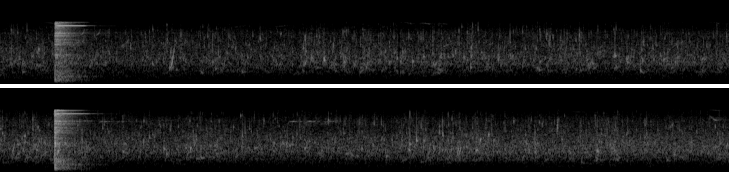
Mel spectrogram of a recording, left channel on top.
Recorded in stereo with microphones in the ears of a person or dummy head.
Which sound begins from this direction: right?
Cutlery clinking, at 0.5 s.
